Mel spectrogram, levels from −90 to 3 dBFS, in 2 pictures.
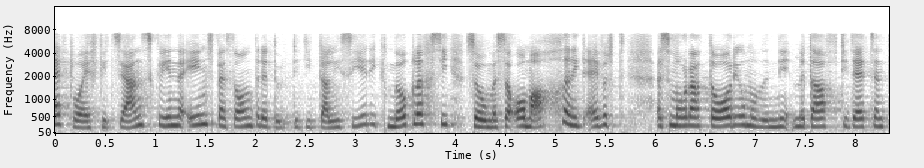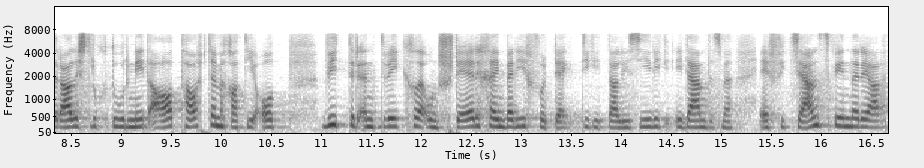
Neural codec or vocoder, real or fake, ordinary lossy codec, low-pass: codec, 16 kHz, about 1 kbps, DyCAST, with the encoder's durations; fake; MP3, 64 kbps; 7.2 kHz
